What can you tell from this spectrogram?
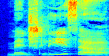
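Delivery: loud, drawn-out delighted call; erfreuter Ausruf. A narrator's reading. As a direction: call out in happy surprise at an old friend. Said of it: "rief die Frau erfreut". (freudig überraschter, gedehnter Ausruf)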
